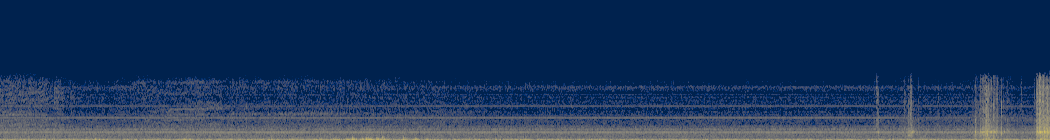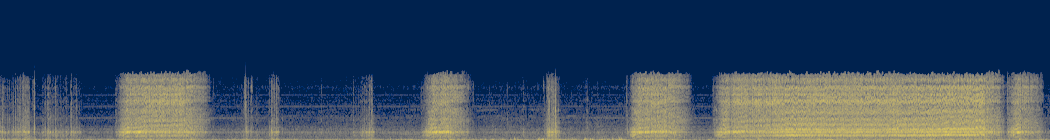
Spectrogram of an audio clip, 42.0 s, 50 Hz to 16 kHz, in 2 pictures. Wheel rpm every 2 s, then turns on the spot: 0, 0, 0, 0, 0, 0, 0, 0, 0, 0, 20, 40, 60, 0, 20, 20, 20, 60, 150, 160, 70.
20-22 30-32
